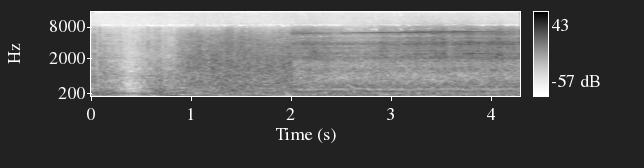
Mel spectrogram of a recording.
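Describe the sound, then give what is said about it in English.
A helicopter's rotor blades start spinning on sandy ground, a loud, steady engine roar with a high whine joining partway through. “Another security vehicle speeds toward them. I the helicopter blades begin spinning.”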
